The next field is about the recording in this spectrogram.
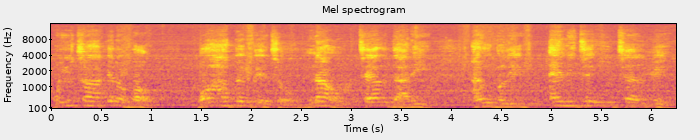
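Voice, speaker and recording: A man's voice: fairly high pitch, moderate pace, roomy sound, recorded from a distance, very noisy, close to an everyday voice. An actor in a radio drama playing an intense, hot-headed father with a Caribbean accent. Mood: concerned. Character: furious, hot-headed father bent on revenge.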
